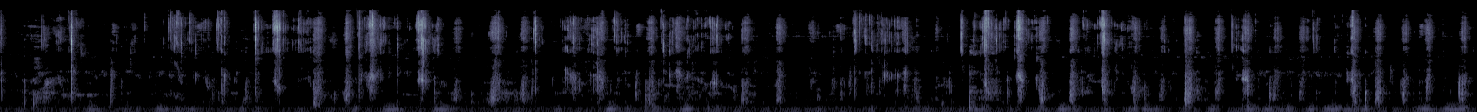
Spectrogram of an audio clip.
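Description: Close-miked chewing of chapati and mutton keema curry: a steady run of short mouth clicks and smacks picked up by a clip-on microphone.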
